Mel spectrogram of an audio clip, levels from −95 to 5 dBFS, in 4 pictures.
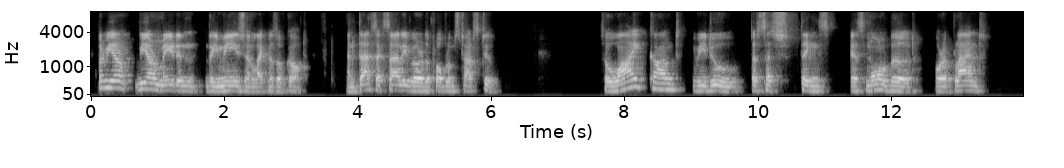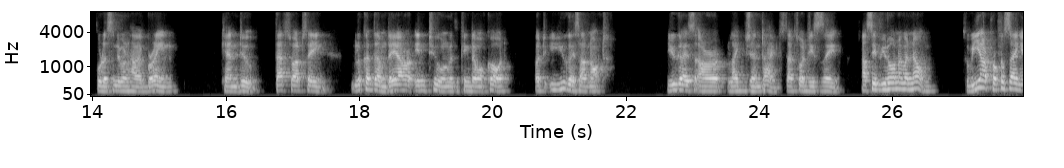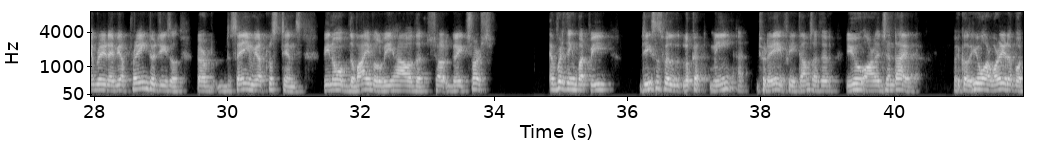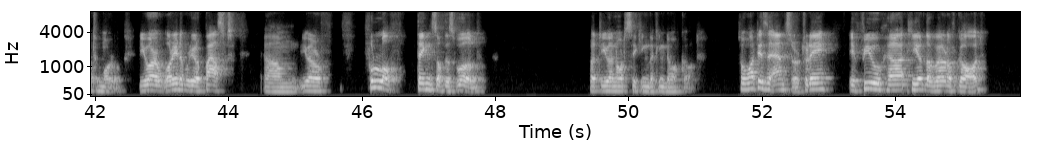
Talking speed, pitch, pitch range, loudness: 180 wpm, 140 Hz, 125-165 Hz, -20 LUFS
